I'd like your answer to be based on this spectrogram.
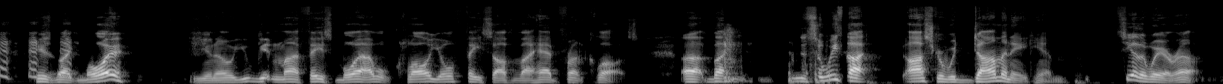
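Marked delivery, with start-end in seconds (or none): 0.8-6.4 put-on southern voice, lower. Describing the old family cat, the speaker voices him: southern voice for Oscar the cat. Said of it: "I went southern on his voice".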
